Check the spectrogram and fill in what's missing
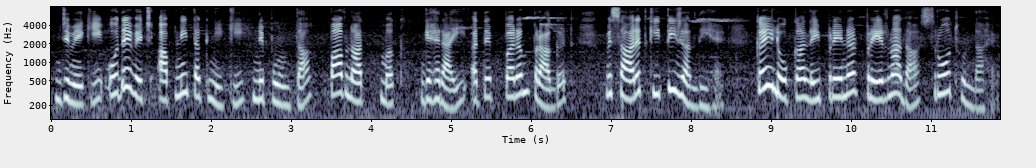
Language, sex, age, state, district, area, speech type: Punjabi, female, 18-30, Punjab, Jalandhar, urban, spontaneous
